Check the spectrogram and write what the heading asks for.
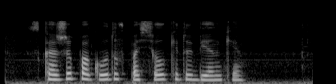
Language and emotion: Russian, neutral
